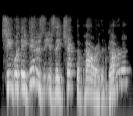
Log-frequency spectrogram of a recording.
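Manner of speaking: normal talking voice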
